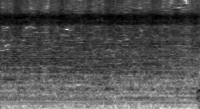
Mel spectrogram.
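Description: A small band playing, dominated by a dense, continuous wash of crashing cymbals and shaken percussion.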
